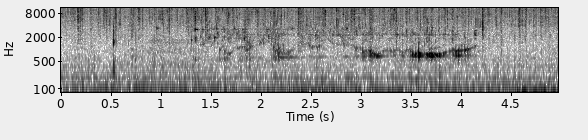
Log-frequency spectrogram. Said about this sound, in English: relax, and pour another glass of wine.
